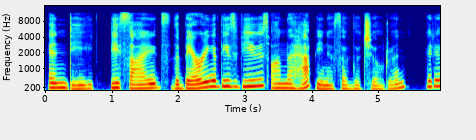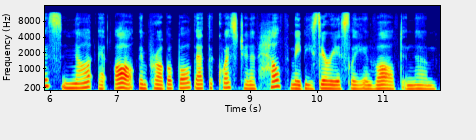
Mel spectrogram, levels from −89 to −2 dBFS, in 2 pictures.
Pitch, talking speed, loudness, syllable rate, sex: 180 Hz, 150 wpm, -18 LUFS, 4.3 syllables/s, female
